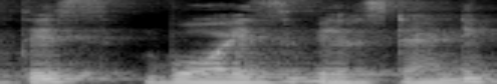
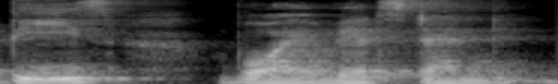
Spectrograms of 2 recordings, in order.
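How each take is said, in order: First: Put-on "These boys were standing", "boys" ending in a clear z; final S sounded. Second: Put-on "These boy were standing", "boy" with no final S; slow misreading, leaving the S off "boy"; S dropped. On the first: Teacher showing how the text reads, final S sounded. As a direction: read it slowly, keeping the S on "boys". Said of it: "the word is". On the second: Teacher showing what you read wrongly, "boy" without its S. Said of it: "but you read". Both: Shown as a demonstration.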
